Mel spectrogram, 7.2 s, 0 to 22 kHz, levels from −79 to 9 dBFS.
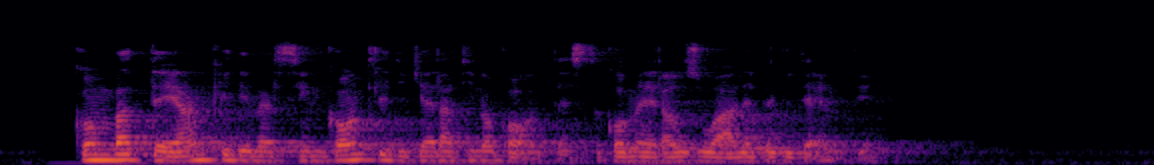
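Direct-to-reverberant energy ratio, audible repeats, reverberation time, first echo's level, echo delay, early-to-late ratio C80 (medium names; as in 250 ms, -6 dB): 7.0 dB, no echo, 2.2 s, no echo, no echo, 12.5 dB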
